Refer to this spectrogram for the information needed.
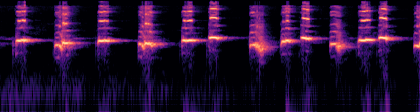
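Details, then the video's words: Sooty-headed bulbul in fighting song, a long rolling run of bright whistled notes, each sliding down or flicking up, given in quick succession with almost no pauses. "Trucukan Gacor Tarung ROPEL PANJANG || cocok buat pancingan trucukan agar bunyi"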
